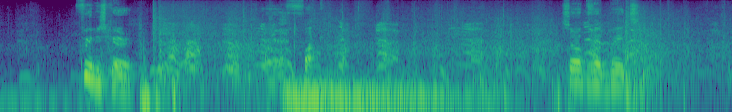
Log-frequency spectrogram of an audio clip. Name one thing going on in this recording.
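A young man groans and gasps in distress.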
